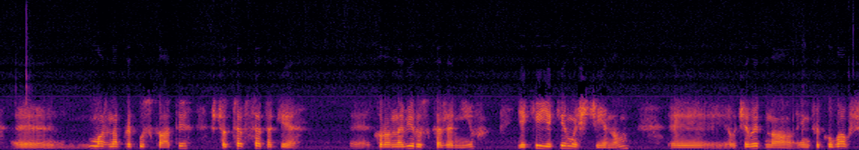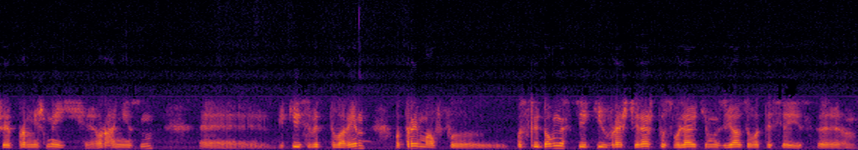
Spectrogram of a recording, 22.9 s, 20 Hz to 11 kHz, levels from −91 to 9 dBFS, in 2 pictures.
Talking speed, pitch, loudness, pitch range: 65 wpm, 145 Hz, -25 LUFS, 135-160 Hz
